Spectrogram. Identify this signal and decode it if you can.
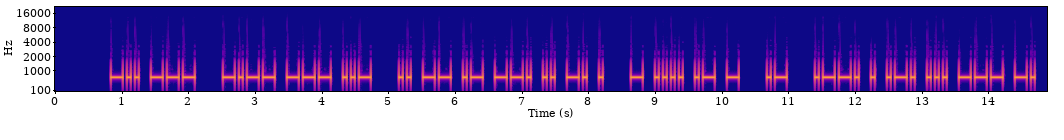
Morse code, heard as a keyed tone, about 20 wpm, 700 Hz. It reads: DO YOU IMAGINE THAT A PERSON
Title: Sentences from Top 1400 Words 20wpm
